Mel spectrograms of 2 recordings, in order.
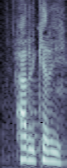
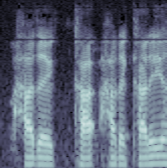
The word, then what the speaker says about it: Harikiri: It's Japanese. And also, I originally recorded it in the wrong way. I said Harakari or something.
